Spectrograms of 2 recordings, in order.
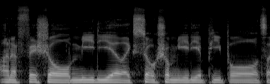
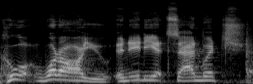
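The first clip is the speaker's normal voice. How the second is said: very high-pitched yell, stretched out; 11 semitones higher than usual. Describing the celebrity chef who yells at people: imitating Gordon Ramsay yelling. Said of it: "the guy that yells at people and he's like".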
